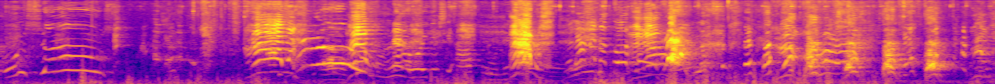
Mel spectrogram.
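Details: A black pug barks excitedly after meeting an unfamiliar dog, mixing sharp yaps with whining, warbling noises while a person talks nearby.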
